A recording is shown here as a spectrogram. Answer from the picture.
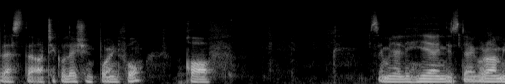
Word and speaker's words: ق: So is it a light or heavy letter? It is one of the heavy letters, because when we are pronouncing it, then our mouth or lips doesn't remain in the state of flatness or as if we are going to start smiling.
